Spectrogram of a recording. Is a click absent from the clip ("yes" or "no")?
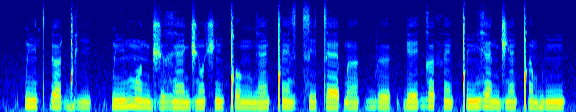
no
